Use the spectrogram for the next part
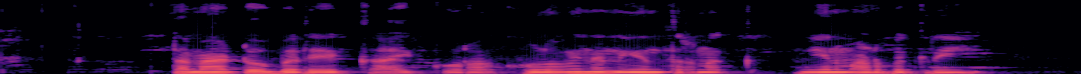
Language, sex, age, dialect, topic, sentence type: Kannada, male, 18-24, Dharwad Kannada, agriculture, question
